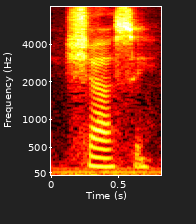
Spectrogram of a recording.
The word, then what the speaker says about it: chassis: The letter S is silent in the following words. Listen and repeat each word after the speaker. Carp, aile, chassis, debris, chamois, lille.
